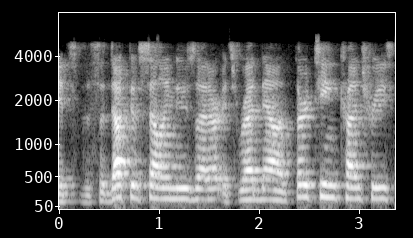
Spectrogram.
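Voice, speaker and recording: A high-pitched male voice, ordinary pitch variation, fairly quick pace. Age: 40s. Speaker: direct marketing copywriter. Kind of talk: casual monologue Q&A. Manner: loud; fast.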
